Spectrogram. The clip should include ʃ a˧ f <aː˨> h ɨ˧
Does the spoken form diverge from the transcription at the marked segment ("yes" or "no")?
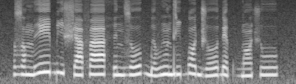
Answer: yes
